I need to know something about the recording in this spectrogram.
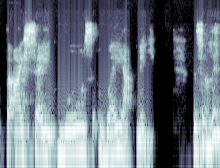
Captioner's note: speaking in foreign language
